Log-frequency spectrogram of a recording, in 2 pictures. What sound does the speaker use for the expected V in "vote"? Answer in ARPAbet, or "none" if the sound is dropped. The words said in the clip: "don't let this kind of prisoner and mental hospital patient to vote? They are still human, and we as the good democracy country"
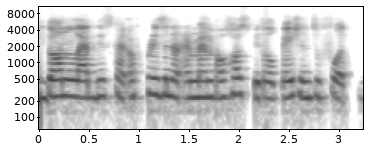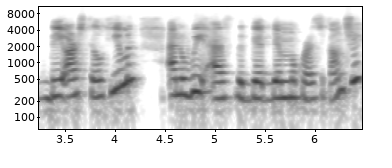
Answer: F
